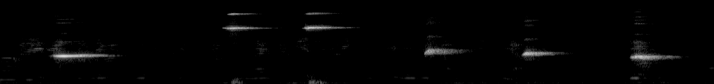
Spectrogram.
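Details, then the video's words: Four-year-old pet grey parrot whistling indoors; clear whistled notes, two very high sharp ones, then three lower slurred whistles about a second apart, with quiet gaps between. "앵무새ㅡ새소리 효과음"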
